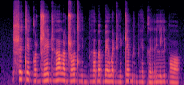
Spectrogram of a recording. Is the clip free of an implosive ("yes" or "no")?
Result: no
